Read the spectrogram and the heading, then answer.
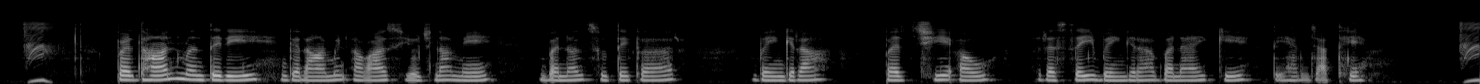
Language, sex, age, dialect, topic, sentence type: Chhattisgarhi, female, 25-30, Northern/Bhandar, banking, statement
